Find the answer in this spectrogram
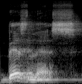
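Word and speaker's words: business: الكلمه دي مشنس دي زنس الاي هنا سايلنت زنس زنس زنس كلنا عارفين معنى كلمه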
